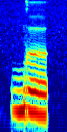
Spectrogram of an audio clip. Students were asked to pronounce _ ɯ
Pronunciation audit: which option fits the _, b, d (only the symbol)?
b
